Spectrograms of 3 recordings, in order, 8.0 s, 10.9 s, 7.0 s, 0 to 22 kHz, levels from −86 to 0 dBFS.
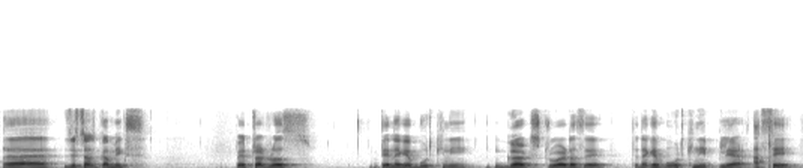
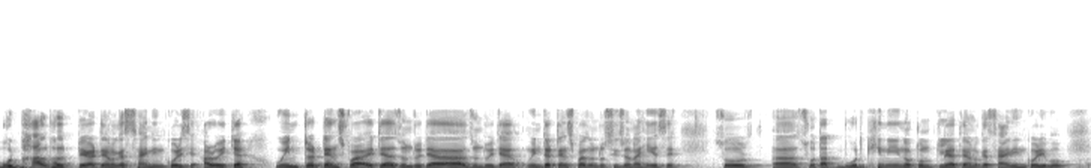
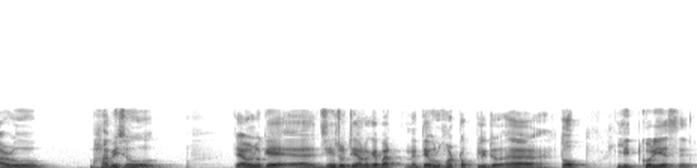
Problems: none marked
